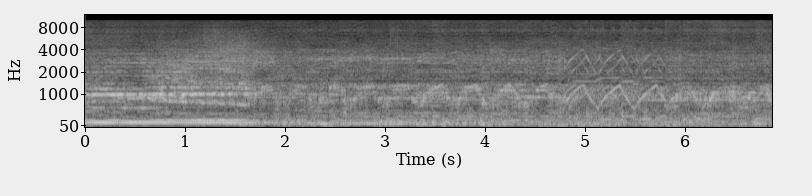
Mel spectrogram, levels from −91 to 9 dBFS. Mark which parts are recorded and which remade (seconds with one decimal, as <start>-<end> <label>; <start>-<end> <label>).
0.0-4.8 remade; 4.8-5.8 recorded; 5.8-6.9 remade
